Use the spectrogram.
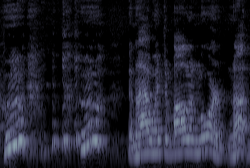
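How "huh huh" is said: high startled double huh, half laughing; bewildered yelp at a voice from nowhere. Retold or imitated. Country preacher retelling hearing the Lord, startled huh. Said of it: "I was like".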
